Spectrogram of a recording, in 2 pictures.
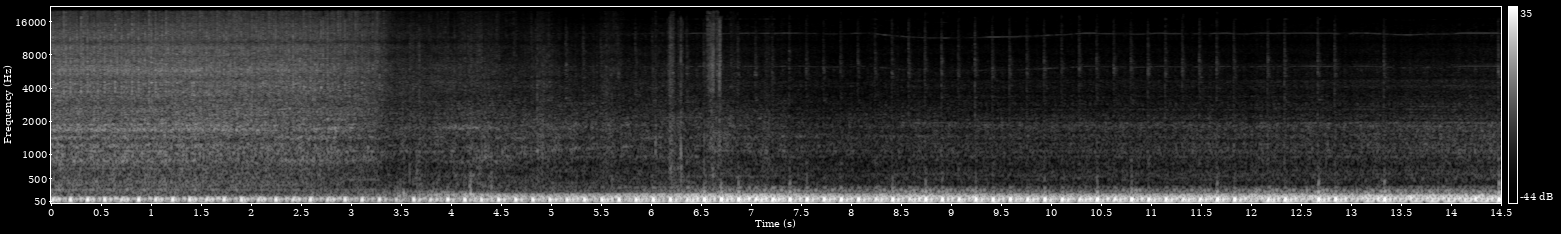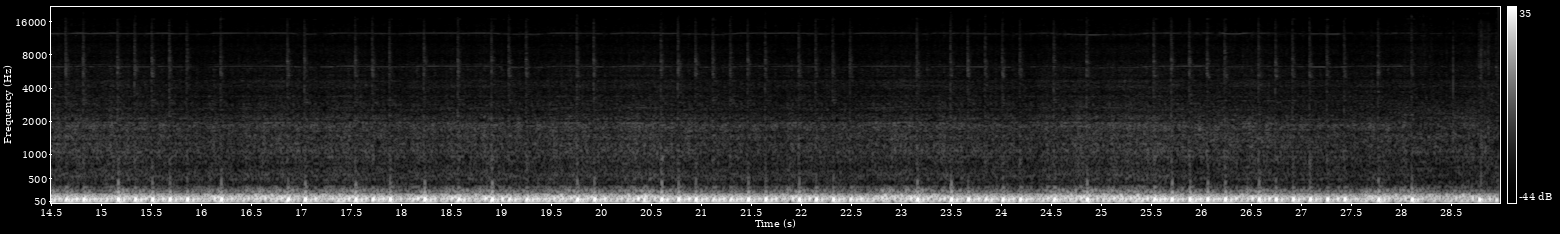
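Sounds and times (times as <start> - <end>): light engine ticks: 0.0 - 12.9, 20.6 - 28.9
engine idling roughly: 0.0 - 28.9.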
